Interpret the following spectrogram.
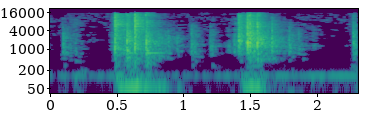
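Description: Computer keyboard typing: two short bursts of keystrokes, about half a second and a second and a half in.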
